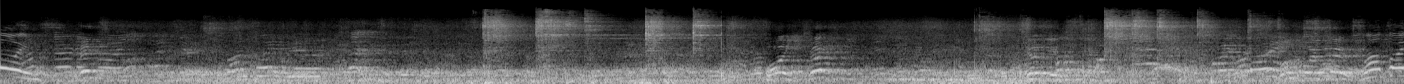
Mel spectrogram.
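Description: Longswords clashing in a fencing exchange: sharp clicks and knocks in two clusters, about five to seven seconds in and again about eleven to twelve seconds in. They come over voices and chatter echoing in a large hall.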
